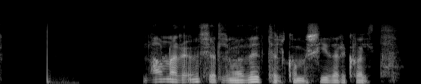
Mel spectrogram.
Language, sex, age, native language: Icelandic, male, 40-49, Icelandic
